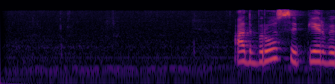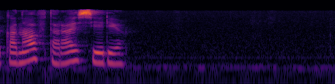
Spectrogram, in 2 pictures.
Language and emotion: Russian, neutral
